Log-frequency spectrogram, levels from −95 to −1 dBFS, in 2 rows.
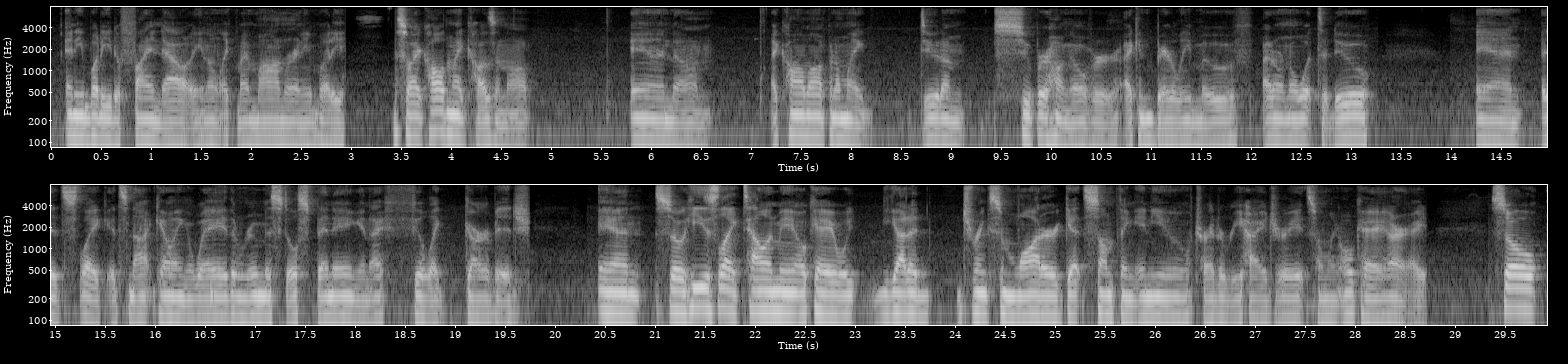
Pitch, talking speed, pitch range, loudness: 110 Hz, 170 wpm, 100-120 Hz, -29 LUFS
